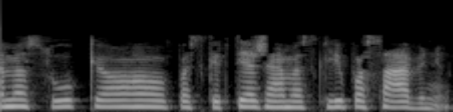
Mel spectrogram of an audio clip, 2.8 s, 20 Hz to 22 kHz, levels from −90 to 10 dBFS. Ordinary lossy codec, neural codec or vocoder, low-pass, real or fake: MP3, 24 kbps; none; 7.2 kHz; real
